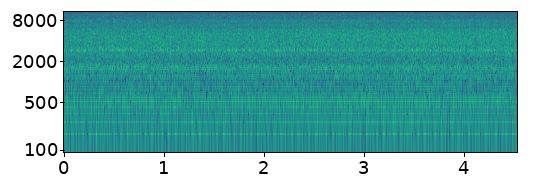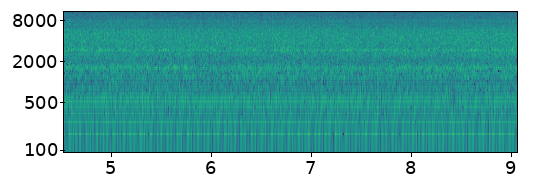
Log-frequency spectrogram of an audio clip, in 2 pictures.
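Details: Cheap used diesel generator, bought as a non-runner, running after a new air filter and tested with a light bulb load. Steady drone with a constant whine on top and no knocks or misses; it runs normally.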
